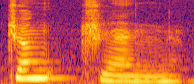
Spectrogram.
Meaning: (noun) 1. The act of joining, or the state of being joined 2. A place where two things meet, especially where two roads meet 3. A place where two or more railways or railroads meet
- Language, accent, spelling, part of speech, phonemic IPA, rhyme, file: English, US, junction, noun / verb, /ˈd͡ʒʌŋkʃən/, -ʌŋkʃən, En-us-junction.ogg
